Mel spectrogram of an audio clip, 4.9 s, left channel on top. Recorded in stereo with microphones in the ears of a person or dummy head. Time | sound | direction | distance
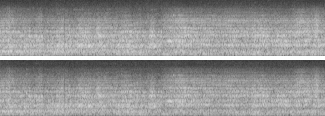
0.0 | an aircraft | centre (ahead or behind) | ?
